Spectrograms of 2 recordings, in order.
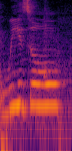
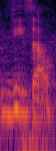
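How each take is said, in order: First: The name starts with a W sound. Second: The name starts with a V sound. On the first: The speaker calls it wrong. "mispronounced that and called it Weasel" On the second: The speaker calls it right. "It's actually Wiesel with a V"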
